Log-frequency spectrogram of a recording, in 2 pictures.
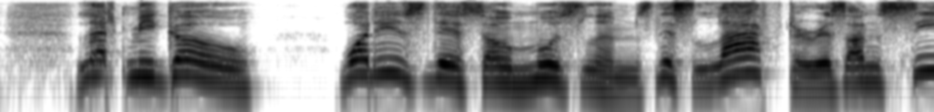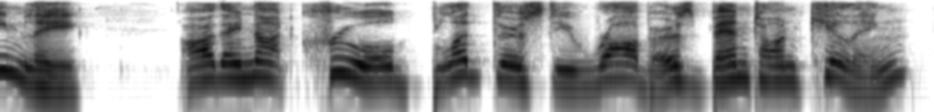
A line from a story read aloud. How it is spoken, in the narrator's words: she struggled and cried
